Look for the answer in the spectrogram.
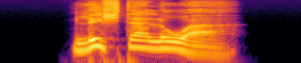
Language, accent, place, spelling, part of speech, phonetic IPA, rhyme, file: German, Germany, Berlin, lichterloher, adjective, [ˈlɪçtɐˈloːɐ], -oːɐ, De-lichterloher.ogg
- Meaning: inflection of lichterloh: 1. strong/mixed nominative masculine singular 2. strong genitive/dative feminine singular 3. strong genitive plural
